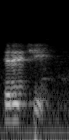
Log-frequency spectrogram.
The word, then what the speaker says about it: Trichy: Oh, sorry, Trichy, as it is supposed to be pronounced.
